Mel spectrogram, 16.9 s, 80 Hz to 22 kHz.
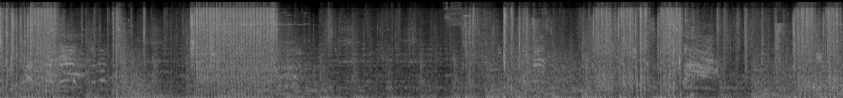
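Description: Rapid machine gun fire in Battlefield 1, with heavy recoil, bursts of shots repeating throughout in a loud, dense battle mix alongside other gunfire and explosions, with speech also present.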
